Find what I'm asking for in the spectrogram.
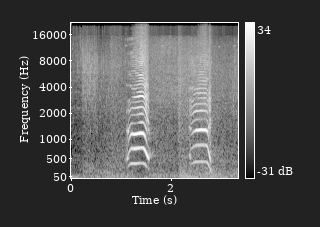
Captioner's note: screams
